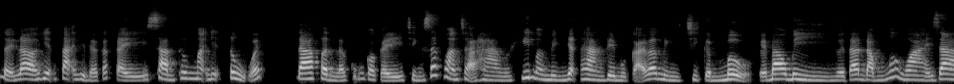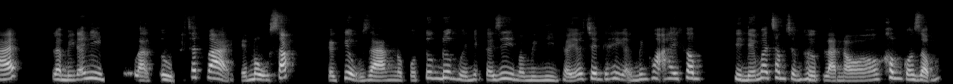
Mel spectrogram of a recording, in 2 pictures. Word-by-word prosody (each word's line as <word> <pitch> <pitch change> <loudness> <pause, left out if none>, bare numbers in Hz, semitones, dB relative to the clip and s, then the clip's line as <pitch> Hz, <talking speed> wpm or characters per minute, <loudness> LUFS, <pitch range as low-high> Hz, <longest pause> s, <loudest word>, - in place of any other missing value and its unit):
đấy 195 - -1
là 240 -1 +5
hiện 265 -2 -1
tại 270 -5 0
thì 220 - -3
là 180 -1 -4
các 270 - -8
cái 185 0 -2
sàn 225 -1 +2
thương 280 -2 -2
mại 260 -3 -2
điện 240 - -6
tử 290 -2 +2
ấy, - - 0 0.4
đa 260 0 +8
phần 240 -8 +4
là 175 - -1
cũng 230 +8 -11
có 225 - +1
cái 175 -1 -1
chính 190 0 -8
sách 420 - -1
hoàn 240 -10 +1
trả - - 0
hàng, 195 -4 -4
khi 310 +1 +1
mà 250 -4 -1
mình 210 -2 -2
nhận - - +2
hàng 225 -4 +1
về 205 - +3
một 185 -1 -6
cái - - 0
là 255 - +6
mình 220 -7 -3
chỉ 215 - -8
cần 190 +1 -1
mở 230 -2 +6 0.2
cái 180 - -1
bao 245 +2 +7
bì 235 -4 +1 0.2
người 190 0 -3
ta 230 +3 +3
đóng 205 +2 -1
ở 345 - -1
ngoài 210 -5 0
ra 250 +3 +5
ấy, 250 - +6 0.4
là 235 -1 +2
mình 205 0 -2
đã 230 - -1
nhìn 275 -1 +1 0.2
được - - -19
là - - +1
từ 220 -3 +2 0.2
chất 330 0 -1
vải, 275 -5 +6
cái 185 - -5
màu 225 -2 +2
sắc, 305 +8 +4 0.4
cái 195 - -4
kiểu 255 -9 +1
dáng 190 +1 +2
nó 190 - -4
có 190 - -6
tương 295 -2 -2
đương 295 -3 0
với 200 - -3
những 225 +5 -7
cái 205 -1 -3
gì 260 +2 0
mà 195 -4 -3
mình 190 0 -3
nhìn 190 -2 -3
thấy 165 - -1
ở 245 - +2
trên 255 0 +2
cái 245 +1 -6
hình 270 -4 -2
ảnh 200 - -5
minh 240 +1 -3
họa 275 +1 -2
hay 270 -2 0
không. 275 +1 +1 0.4
Thì 235 - 0
nếu 200 0 0
mà 300 - +1
trong 295 -1 -2
trường 240 -5 -4
hợp 210 -4 -1
là 185 - +1
nó 175 +5 -2
không 300 -4 +1
có 230 -4 +1
giống, 225 +3 +1
225 Hz, 300 wpm, -23 LUFS, 195-260 Hz, 0.4 s, đa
